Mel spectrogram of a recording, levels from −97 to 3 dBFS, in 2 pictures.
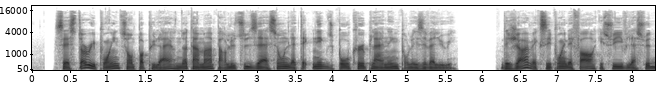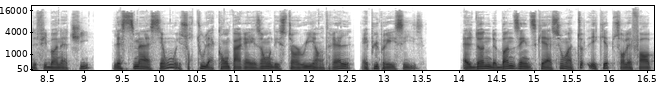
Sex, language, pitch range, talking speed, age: male, French, 90-110 Hz, 180 wpm, 30-49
